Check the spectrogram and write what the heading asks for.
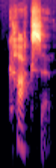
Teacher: It has 2 syllables and the stress is on that first syllable. Again, that second syllable can be a bit confusing, has that schwa, even though the spelling just does not look like that at all.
